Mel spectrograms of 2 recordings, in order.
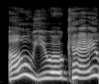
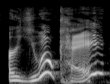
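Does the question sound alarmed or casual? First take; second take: casual; alarmed. First: It sounds light and casual. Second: It sounds alarmed and worried.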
